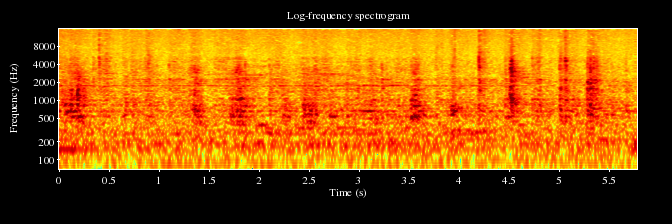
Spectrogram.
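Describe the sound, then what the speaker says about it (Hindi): Bolts being loosened on an HRC fuse during circuit breaker maintenance: faint, regular ticking clicks that repeat about every half second, like a tool working the threads, against a quiet background. "आपने आराम से बोल्ट को खोल लेना है दोनों को।"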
